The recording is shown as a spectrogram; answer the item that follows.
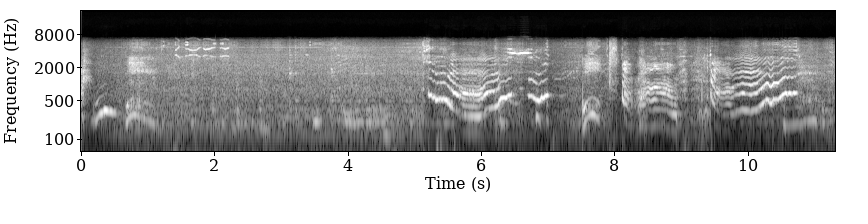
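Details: A pit bull dog, a female, freaks out when pointed at indoors and answers with high wavering whines and little yips that rise and fall, in bursts, while people talk and laugh.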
